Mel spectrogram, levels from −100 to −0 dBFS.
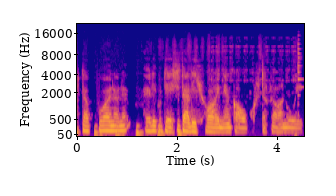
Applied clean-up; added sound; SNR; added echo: classical method spectral subtraction.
